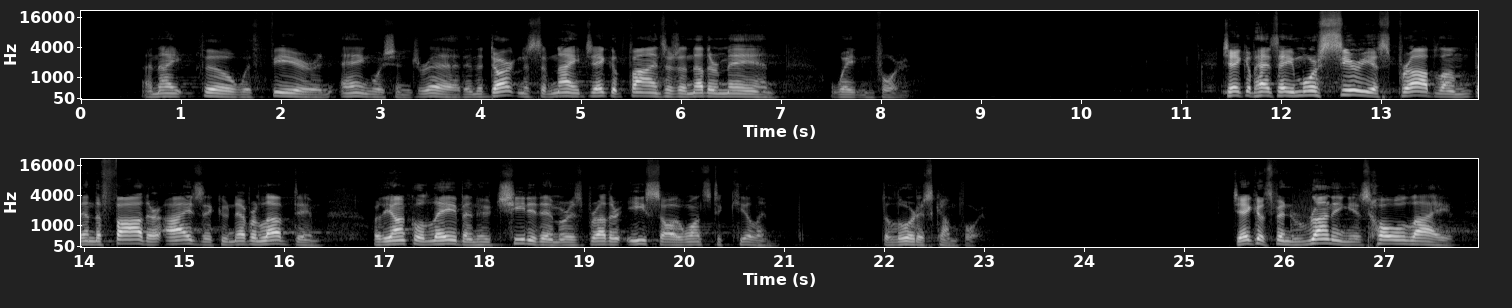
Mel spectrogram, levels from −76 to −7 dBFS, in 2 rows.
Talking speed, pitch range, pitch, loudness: 135 wpm, 125-160 Hz, 135 Hz, -27 LUFS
